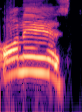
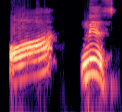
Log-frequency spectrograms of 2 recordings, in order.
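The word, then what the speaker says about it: honest: উপরে লিখে রেখেছি সব আগে এন বসবে দেখো অনেস্ট এইচ ও এন ই এস টি এইচ এর উচ্চারণটা হয় না এটা তোমরা জানো কিন্তু আমি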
